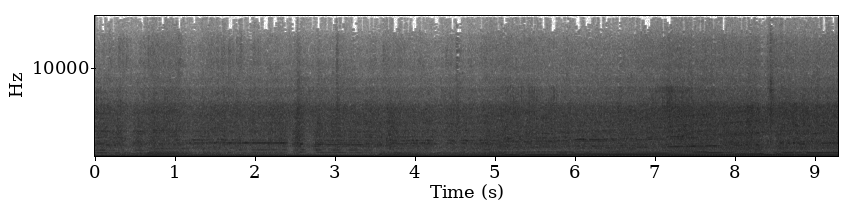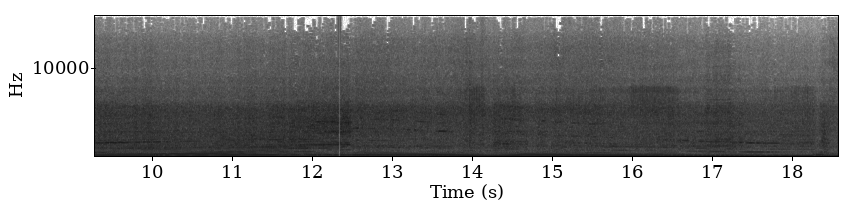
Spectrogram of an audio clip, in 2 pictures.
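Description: Modified race car's engine heard from inside the stripped, caged cabin under racing load. It holds steady revs, then climbs slowly over several seconds, dips briefly and sharply about fourteen seconds in, falls away, and rises again near the end.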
